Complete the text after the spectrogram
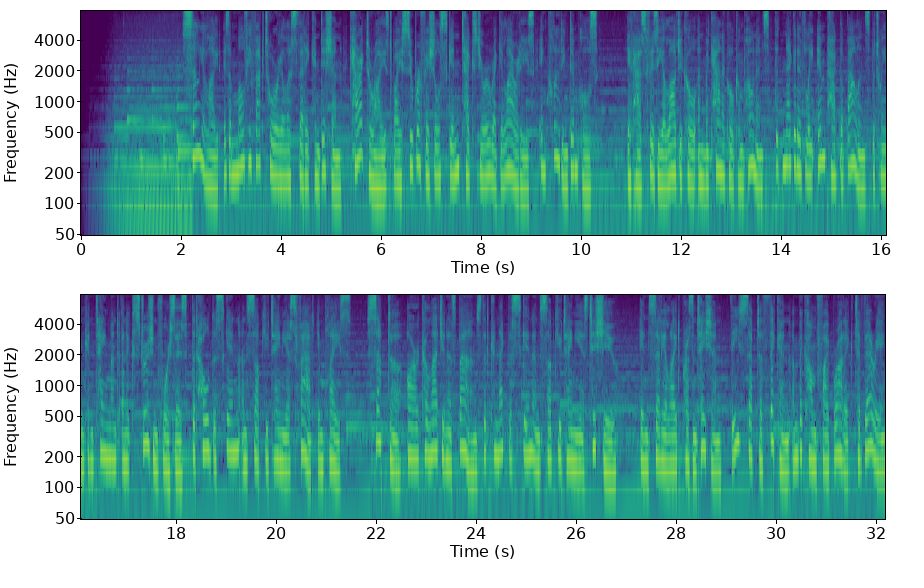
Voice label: transatlantic accent elearning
